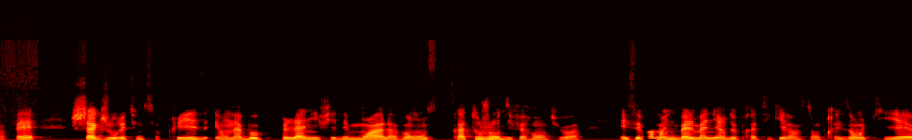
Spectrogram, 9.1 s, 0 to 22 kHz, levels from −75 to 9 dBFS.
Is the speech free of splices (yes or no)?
no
